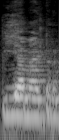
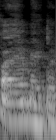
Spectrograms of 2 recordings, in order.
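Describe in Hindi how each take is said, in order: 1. पहले शब्द की शुरुआत 'pee' की आवाज़ से होती है। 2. पहले शब्द की शुरुआत 'pie' की आवाज़ से होती है।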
